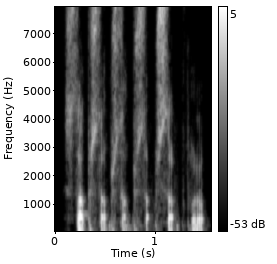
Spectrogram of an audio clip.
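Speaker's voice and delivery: whispered, insistent stop; God hushing him in a whisper; hushed stop. Retold or imitated. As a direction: cut him off in a hush. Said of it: "saya nggak dikte Tuhan".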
